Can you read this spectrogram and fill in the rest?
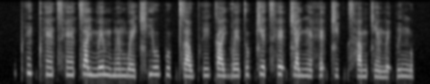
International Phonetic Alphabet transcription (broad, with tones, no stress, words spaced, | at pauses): pʰĩ˦k̚pʰẽ˧t͡sʰẽ˧ t͡sa˥˧jme˥˧mbẽ˧mwe˨˩ t͡ɕʰju˧ pu˨p̚ t͡sa˨˩wpʰi˧ka˧j ɡwe˧t̪u˦p̚ɕe˥˧ t͡sʰe˦ʔt͡ɕa˧jŋẽ˨˩he˦ʔ t͡ɕi˨k̚ t͡sʰa˧mt͡ɕẽ˨˩me˨ʔpi˥˧ ŋu˨p̚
